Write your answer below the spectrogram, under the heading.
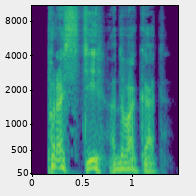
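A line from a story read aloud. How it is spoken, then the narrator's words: Snorting. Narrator (Russian): хмыкнул он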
